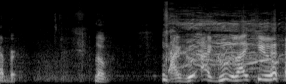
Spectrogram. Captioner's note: laughs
